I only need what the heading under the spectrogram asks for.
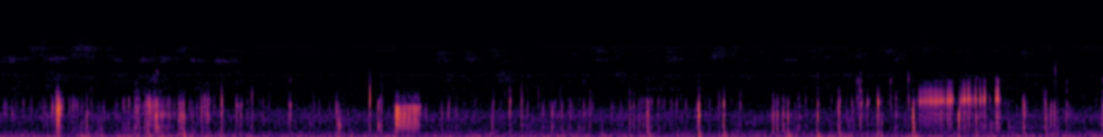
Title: Stomach Growling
